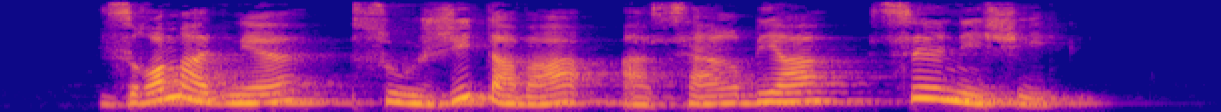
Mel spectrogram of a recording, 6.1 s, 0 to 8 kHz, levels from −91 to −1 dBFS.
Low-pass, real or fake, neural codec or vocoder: 7.2 kHz; real; none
